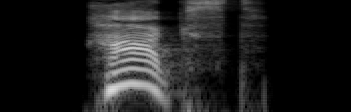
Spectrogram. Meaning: second-person singular present of haken
- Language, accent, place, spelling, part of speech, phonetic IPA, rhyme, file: German, Germany, Berlin, hakst, verb, [haːkst], -aːkst, De-hakst.ogg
